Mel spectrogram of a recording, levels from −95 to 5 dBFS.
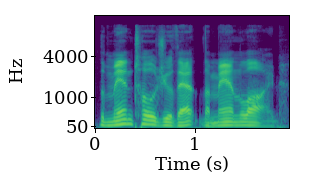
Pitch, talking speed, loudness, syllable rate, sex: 105 Hz, 280 wpm, -18 LUFS, 4.8 syllables/s, male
